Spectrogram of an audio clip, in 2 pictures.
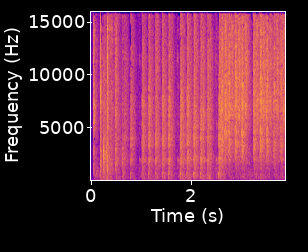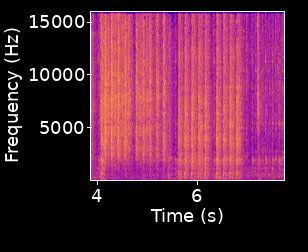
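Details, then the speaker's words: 1975 Gottlieb Spirit of 76 four-player electromechanical pinball after repairs: rapid relay clacking as the player unit steps through players 1–4 and score reels clear, then ball kick-out; normal startup. "and then you see there's the ball kick out and you see player one up at the top so that's a good startup on a gly four player machine"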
